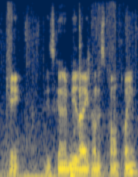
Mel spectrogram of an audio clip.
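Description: Deep-voiced male streamer, casual. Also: fast talker, noisy background. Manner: relaxed, chatty, reads out viewer chat. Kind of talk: casual gameplay chat. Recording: game music loud behind.

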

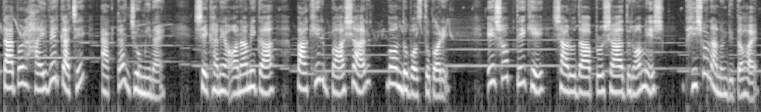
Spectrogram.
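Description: High-voiced woman narrating a story. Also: expressive, a little slow, faint music behind. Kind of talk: scripted children's story narration.

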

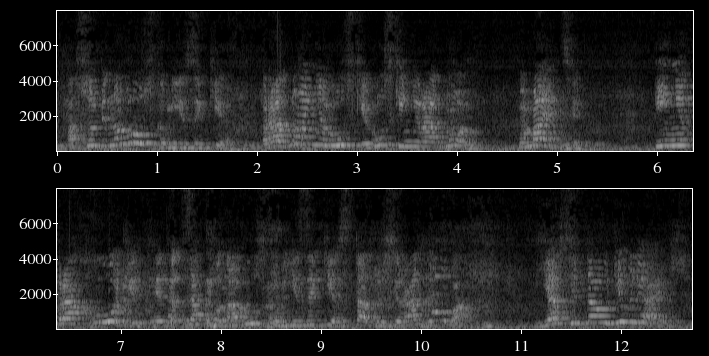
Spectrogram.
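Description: Brief: woman in her fifties, high lively voice, insistent meeting speaker; recorded from afar in a boomy hall. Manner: emphatic, lively, repeats for emphasis, keeps asking "understand?". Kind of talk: impassioned public remarks. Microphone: far camera, no microphone. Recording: echoey hall from far off with noise.

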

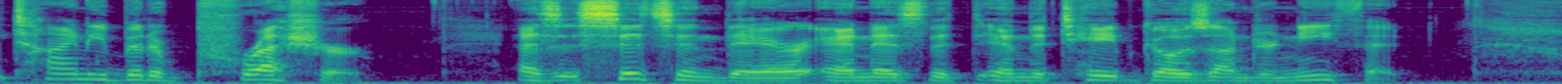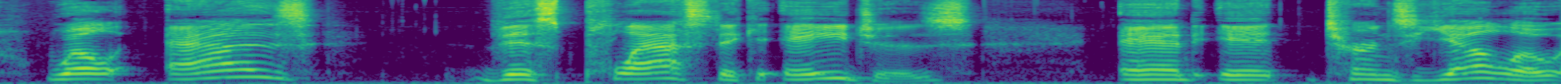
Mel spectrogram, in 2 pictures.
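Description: A man's voice: sits high, no room sound. A man in his forties giving a casual, conversational explainer to camera, patiently going step by step. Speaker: presenter, audio transfer studio owner. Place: small dim wood-panelled indoor studio.

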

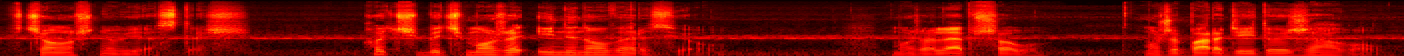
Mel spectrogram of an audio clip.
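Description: A man voicing a wise, gentle exarch in a fantasy audio drama, speaking in a grave, warm, measured way. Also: lowish voice, a little hiss or hum. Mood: reassuring.

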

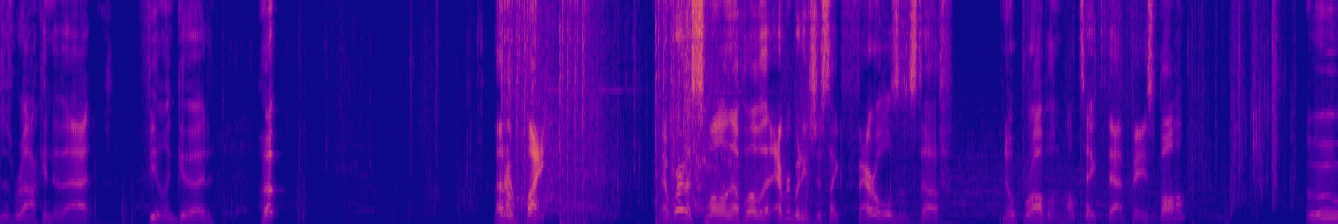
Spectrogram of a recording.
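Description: A man's voice: medium pitch, gravelly, slight background noise. A man in his thirties giving casual, playful gameplay commentary, rambling and talking to himself as he plays. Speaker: gaming video host.

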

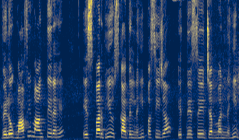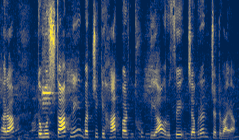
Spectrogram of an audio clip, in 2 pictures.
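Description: A woman news anchor reading a bulletin of regional news in a brisk, formal headline style. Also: high voice. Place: television studio.

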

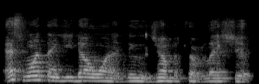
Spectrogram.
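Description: Male guest, 30s, rambling storyteller, lots of fillers, slightly high voice, echoey video-call audio. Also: quick pace. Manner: rambling, laughs mid-sentence, many fillers and restarts. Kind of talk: casual storytelling. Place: home room.

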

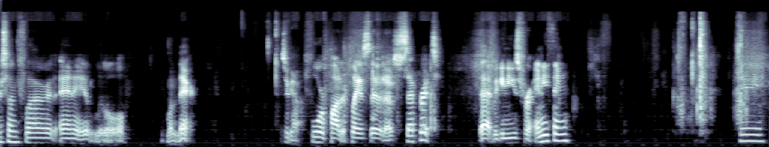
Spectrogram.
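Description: A man giving casual, rambling commentary while unboxing a toy playset, off camera. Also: mid-range voice. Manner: relaxed, rambling, with fillers.

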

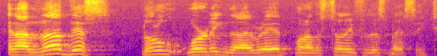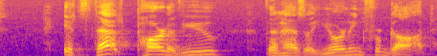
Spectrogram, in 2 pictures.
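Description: A man preaching a sermon, telling folksy stories and asking the congregation rhetorical questions. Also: on the high side. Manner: folksy storytelling with rhetorical questions, self-mocking. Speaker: pastor. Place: church sanctuary.

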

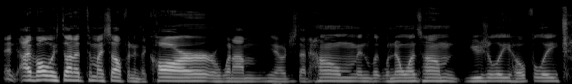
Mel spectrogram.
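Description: A man's voice: a little high, steady tone, fast, very noisy. A young man talking casually and ramblingly as a guest on a podcast about voice acting. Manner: rambling, quotes own thoughts. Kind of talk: casual chat, anecdotes.

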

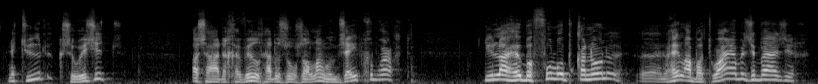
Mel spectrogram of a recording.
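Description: A man's voice: sits high, very animated, brisk. An actor with a Dutch accent playing a wry, talkative man who reassures his friends in a radio drama. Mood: wry, reassuring.

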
